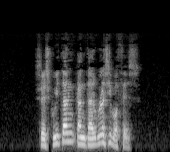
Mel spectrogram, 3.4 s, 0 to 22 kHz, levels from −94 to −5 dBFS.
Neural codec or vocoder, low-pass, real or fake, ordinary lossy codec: none; 9.9 kHz; real; AAC, 32 kbps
